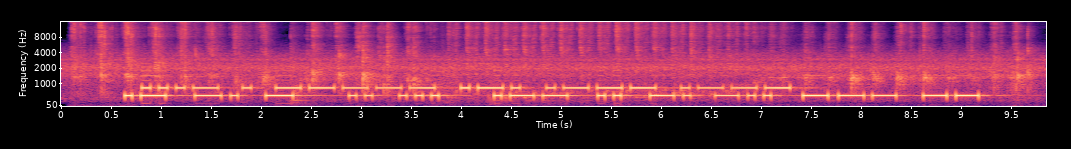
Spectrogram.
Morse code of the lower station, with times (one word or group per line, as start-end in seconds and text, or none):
0.6-2.3 ANT
2.9-3.8 IS
4.3-9.2 WINDOM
